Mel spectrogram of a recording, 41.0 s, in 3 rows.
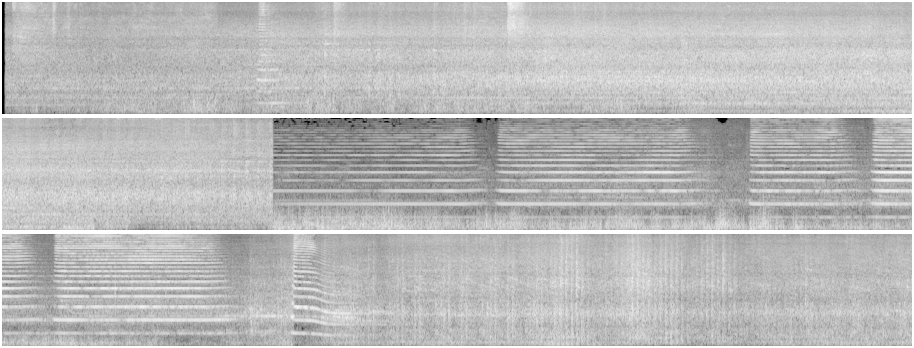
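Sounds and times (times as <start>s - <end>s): train wheels rushing on rails: 0.1s - 17.8s, 26.5s - 40.9s
locomotive air horn blasts: 3.8s - 4.6s, 17.7s - 24.2s, 24.8s - 33.2s.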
